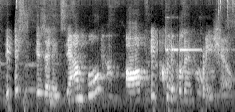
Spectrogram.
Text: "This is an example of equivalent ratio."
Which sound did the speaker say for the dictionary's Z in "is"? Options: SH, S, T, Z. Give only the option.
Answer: Z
